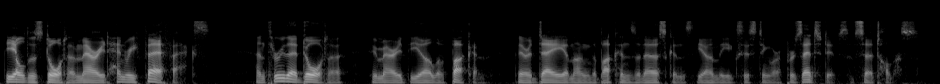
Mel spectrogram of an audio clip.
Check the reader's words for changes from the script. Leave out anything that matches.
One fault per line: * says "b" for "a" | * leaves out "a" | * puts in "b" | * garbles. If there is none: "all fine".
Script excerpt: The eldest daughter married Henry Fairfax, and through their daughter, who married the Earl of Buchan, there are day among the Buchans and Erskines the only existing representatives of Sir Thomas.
all fine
